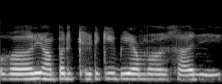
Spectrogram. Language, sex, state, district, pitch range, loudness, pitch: Hindi, male, Uttarakhand, Uttarkashi, 235-255 Hz, -13 LUFS, 245 Hz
